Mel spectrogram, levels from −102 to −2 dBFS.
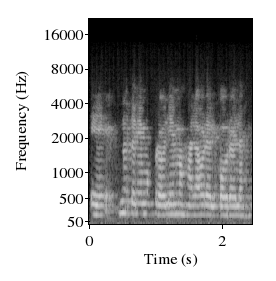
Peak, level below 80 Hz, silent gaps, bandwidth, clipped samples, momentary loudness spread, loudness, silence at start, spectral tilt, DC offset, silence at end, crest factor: -10 dBFS; -60 dBFS; none; 7.2 kHz; under 0.1%; 5 LU; -25 LUFS; 0 s; -7 dB/octave; under 0.1%; 0 s; 16 dB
